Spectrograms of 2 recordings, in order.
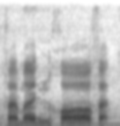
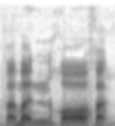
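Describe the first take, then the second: Both takes have the same delivery.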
